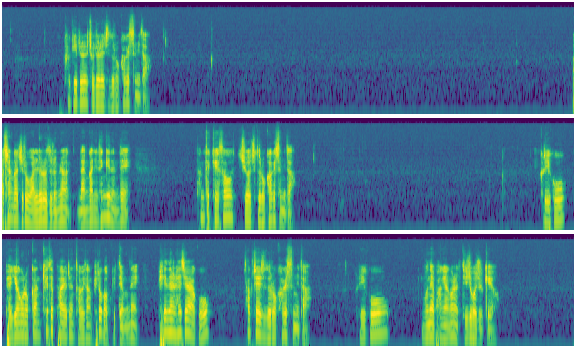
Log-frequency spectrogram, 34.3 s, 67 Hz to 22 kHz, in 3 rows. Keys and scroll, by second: 16.0 Delete, 26.9 Delete.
